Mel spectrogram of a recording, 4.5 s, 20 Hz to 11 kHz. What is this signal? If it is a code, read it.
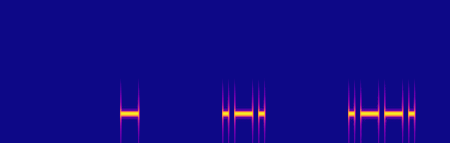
Morse code, heard as a keyed tone, about 20 wpm, spaced as for 8 wpm, 700 Hz. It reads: TRP
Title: 152 Lesson 25e - Letter p - Three Characters 20wpm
